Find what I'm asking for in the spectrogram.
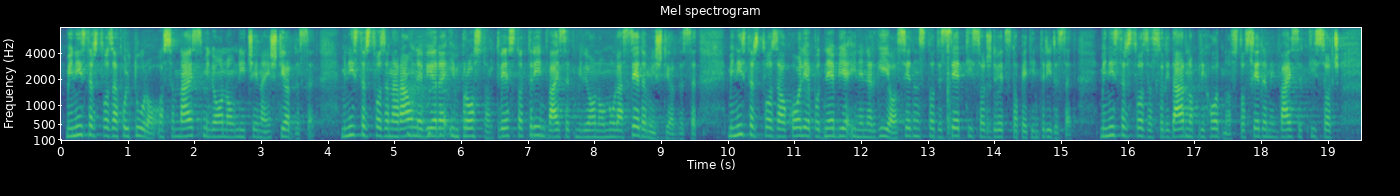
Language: Slovenian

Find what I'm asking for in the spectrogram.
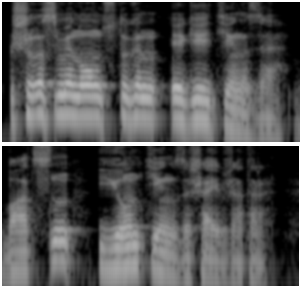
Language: Kazakh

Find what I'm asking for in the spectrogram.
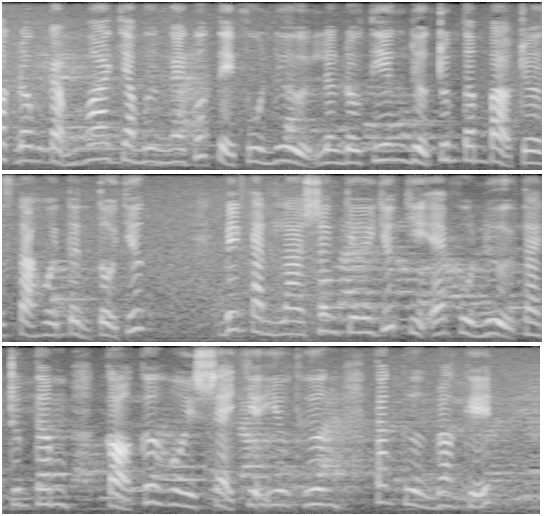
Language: Vietnamese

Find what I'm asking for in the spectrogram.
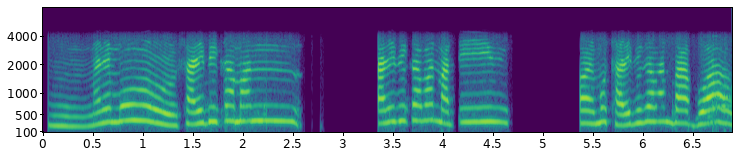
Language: Assamese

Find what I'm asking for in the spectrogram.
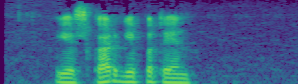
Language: Mari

